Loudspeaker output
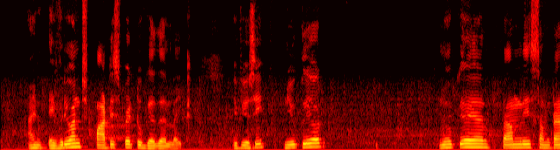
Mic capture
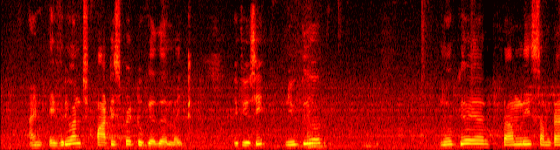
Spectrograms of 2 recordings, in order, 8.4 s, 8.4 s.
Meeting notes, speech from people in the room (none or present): none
